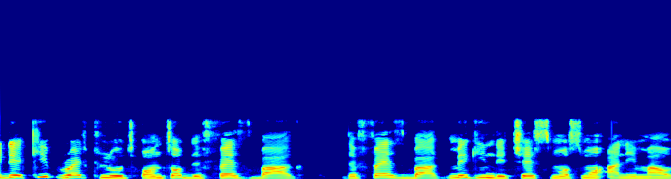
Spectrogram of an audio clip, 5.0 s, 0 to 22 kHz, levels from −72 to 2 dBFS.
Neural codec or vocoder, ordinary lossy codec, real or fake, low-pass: none; none; real; 7.2 kHz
